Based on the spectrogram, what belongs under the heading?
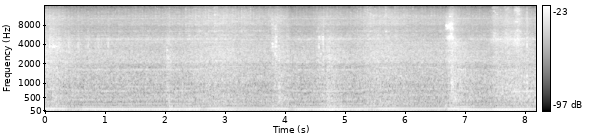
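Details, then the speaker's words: BMW 335i N54, just after an MFactory 1.5-way LSD was installed in the rear differential, warming up at idle in drive: steady low idle with no rhythmic or whining noise from the rear end. The differential sounds quiet and healthy. "Alright, we're in drive. No strange noises from the rear end."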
